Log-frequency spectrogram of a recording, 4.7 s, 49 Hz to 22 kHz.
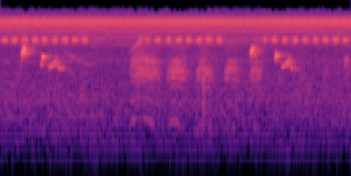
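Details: Red-whiskered bulbul used as a decoy bird during trapping at Kim Bôi, Hòa Bình, Vietnam, on 21 May 2018. It gives short bright chirps and quick descending slurred notes in bursts. A steady pulsing insect trill and a high constant hiss run throughout.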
